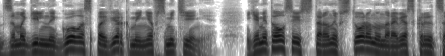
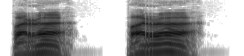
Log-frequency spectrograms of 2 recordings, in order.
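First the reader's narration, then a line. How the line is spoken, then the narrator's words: Thundering otherworldly voice. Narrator (Russian): прогремел он потусторонним голосом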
